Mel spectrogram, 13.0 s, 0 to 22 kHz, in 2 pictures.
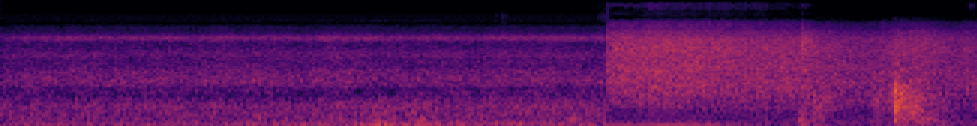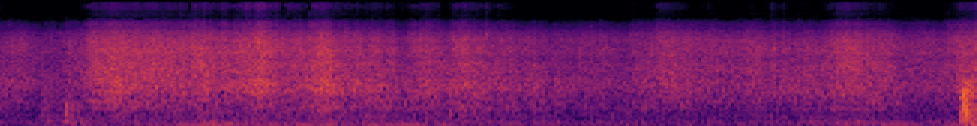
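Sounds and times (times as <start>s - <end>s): wind gusting over microphone: 0.0s - 13.0s.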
